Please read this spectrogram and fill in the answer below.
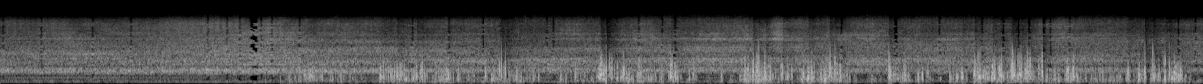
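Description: Case IH Axial-Flow combine running steadily while harvesting corn. From about three seconds in until near the end, irregular bursts of noise come and go over the engine sound.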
